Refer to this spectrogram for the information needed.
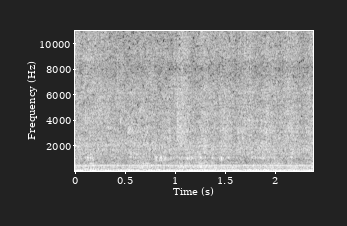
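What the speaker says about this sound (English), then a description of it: "over in the sink over here, I'm going to get some really, really hot water" Very hot water pours from a tap into a kitchen sink in a steady, close, unbroken rush, with no voices over it.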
